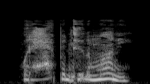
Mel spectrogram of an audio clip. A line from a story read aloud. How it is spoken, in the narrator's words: Mama's voice whispered across the bed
